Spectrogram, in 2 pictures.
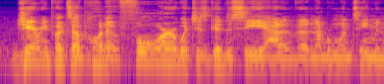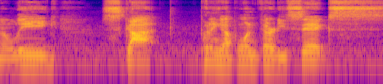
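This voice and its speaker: Using a put-on character voice, a man speaks raspily at medium pitch and a fairly quick pace, with fairly even intonation and light background noise. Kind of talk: sports recap parody. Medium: voice reel. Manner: deadpan, teasing.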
